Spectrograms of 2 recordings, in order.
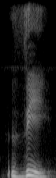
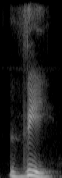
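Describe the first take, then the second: First: It is said in the form used before vowels. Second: The same.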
